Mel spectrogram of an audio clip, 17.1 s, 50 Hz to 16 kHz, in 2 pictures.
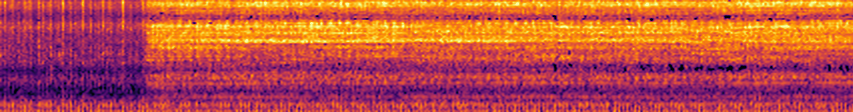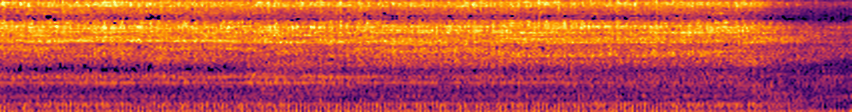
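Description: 5.9 L Magnum V8 of a 1999 Dodge Durango running with a miss, two cylinders dead from spark plug wires chewed off. About a second and a half in, a second steady mechanical whir joins the engine and runs on until it cuts off near the end.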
